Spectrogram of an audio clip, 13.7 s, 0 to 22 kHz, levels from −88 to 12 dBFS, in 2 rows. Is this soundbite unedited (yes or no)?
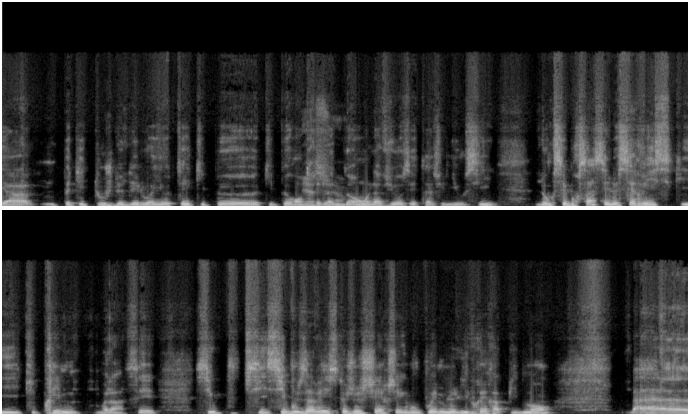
yes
